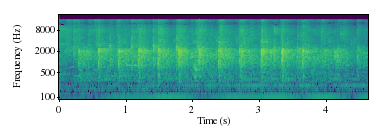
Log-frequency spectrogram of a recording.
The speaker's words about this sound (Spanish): ¿Cuántos dicen amén a esto? Y le aplauden a la palabra de Dios.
